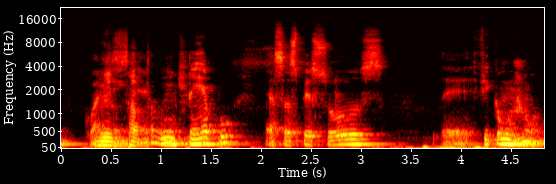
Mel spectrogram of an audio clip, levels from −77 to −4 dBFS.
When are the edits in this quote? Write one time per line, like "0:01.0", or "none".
none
